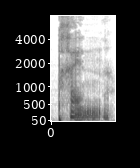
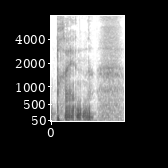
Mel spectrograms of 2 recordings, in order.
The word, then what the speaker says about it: prennent: Okay, keep in mind that you should pronounce it prenons, vous prenez, and then the last one, the tricky one, ils prennent. Okay, ils prennent.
